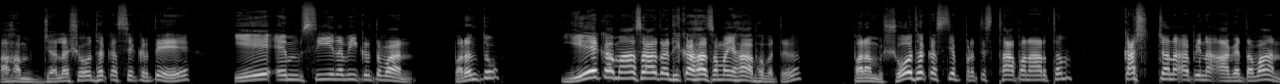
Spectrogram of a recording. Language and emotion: Sanskrit, angry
